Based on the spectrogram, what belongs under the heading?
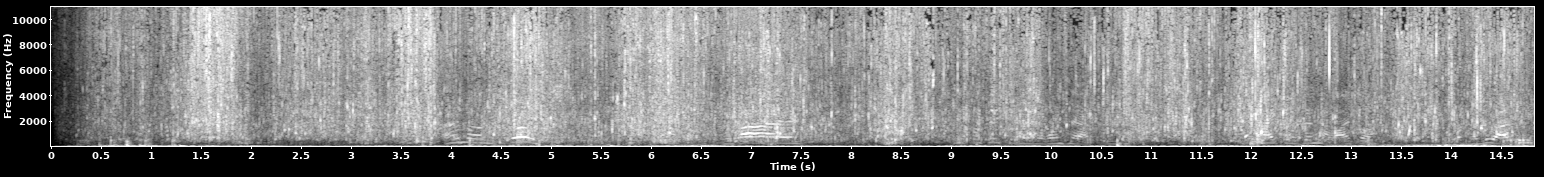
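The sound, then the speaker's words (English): Water sloshes and splashes in a steady, repeated rhythm as someone wades through knee-deep water in an expansive wetland at Gullensteen Strand on the northern coast of the island of Fyn, Denmark, with faint bird-like calls and murmuring in the background. “So I'm walking in knee deep water in Gullensteen Strand. It's a beautiful expansive wetland, I would say, on the northern coast of the island of Fyn in Denmark.”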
